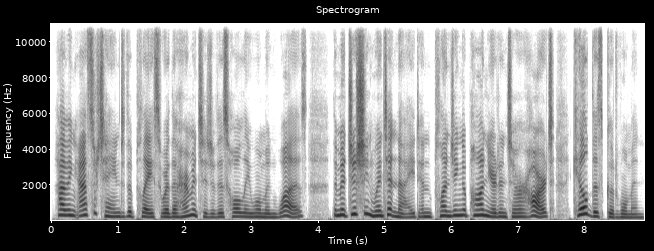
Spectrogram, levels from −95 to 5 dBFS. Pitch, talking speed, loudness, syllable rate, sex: 235 Hz, 190 wpm, -20 LUFS, 5.7 syllables/s, female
